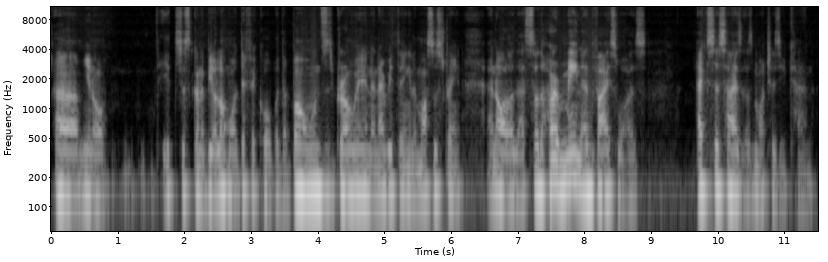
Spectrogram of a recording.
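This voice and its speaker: A man talks through his story as an interview guest. His voice sits at an ordinary middle pitch. He speaks earnestly and halts often, with plenty of fillers and restarts. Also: level tone, normal speed. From Hungary. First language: Hungarian. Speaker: guest, youth sports coach. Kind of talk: casual interview chat.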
